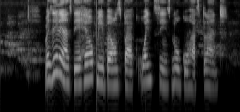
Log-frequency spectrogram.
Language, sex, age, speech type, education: Nigerian Pidgin, female, 15-29, spontaneous, tertiary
